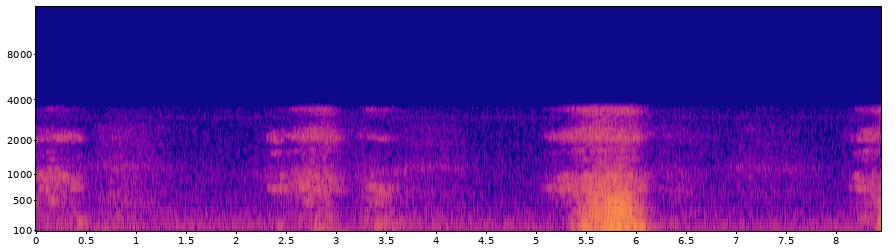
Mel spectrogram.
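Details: Ordinary snoring: one low rattling snore, with quieter breathing sounds before it in a quiet room.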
